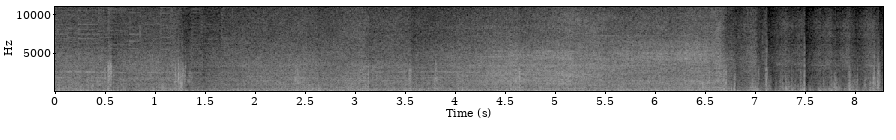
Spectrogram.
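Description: Wind rushing over the microphone and a motorcycle running at road speed, a dense steady rumble. Near the end, music starts to come through with a regular beat.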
